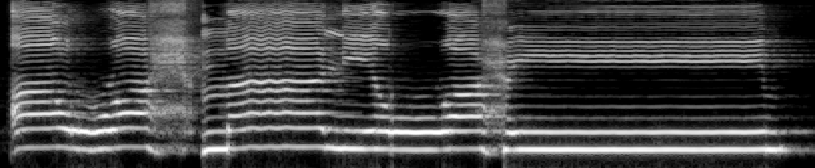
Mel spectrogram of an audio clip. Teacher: میم کو لمبا کرنا ہے، کھڑا زبر اس پہ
